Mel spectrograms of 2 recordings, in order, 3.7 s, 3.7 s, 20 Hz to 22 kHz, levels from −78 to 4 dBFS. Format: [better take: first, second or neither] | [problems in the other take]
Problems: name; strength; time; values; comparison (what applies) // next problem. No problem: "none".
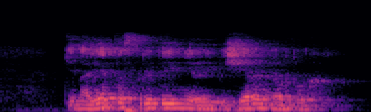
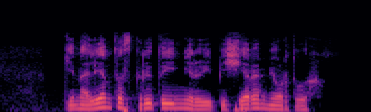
second | room echo; dies away in 1 s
